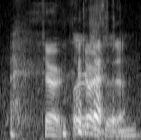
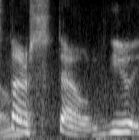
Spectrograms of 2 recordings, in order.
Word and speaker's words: Thirststone: Thurston. It's Thirststone.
